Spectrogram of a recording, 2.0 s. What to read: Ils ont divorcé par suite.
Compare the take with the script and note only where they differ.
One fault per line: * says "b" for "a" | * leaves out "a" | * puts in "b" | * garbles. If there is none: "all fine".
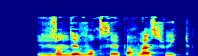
* puts in "la"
